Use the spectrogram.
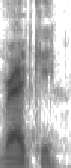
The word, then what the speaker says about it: Radke: Radke.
